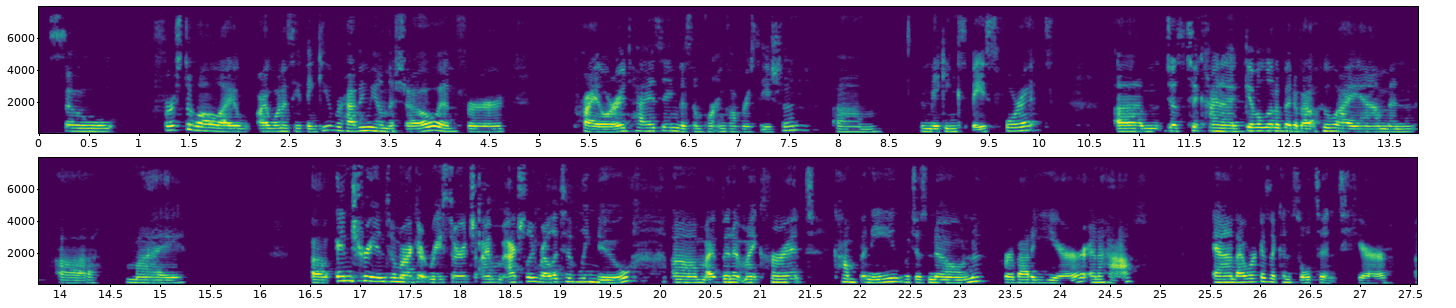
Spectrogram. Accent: Texas, United States; I'm born and raised in Texas. I don't tend to use Chicana. I think a lot of that is because my dad was an immigrant himself

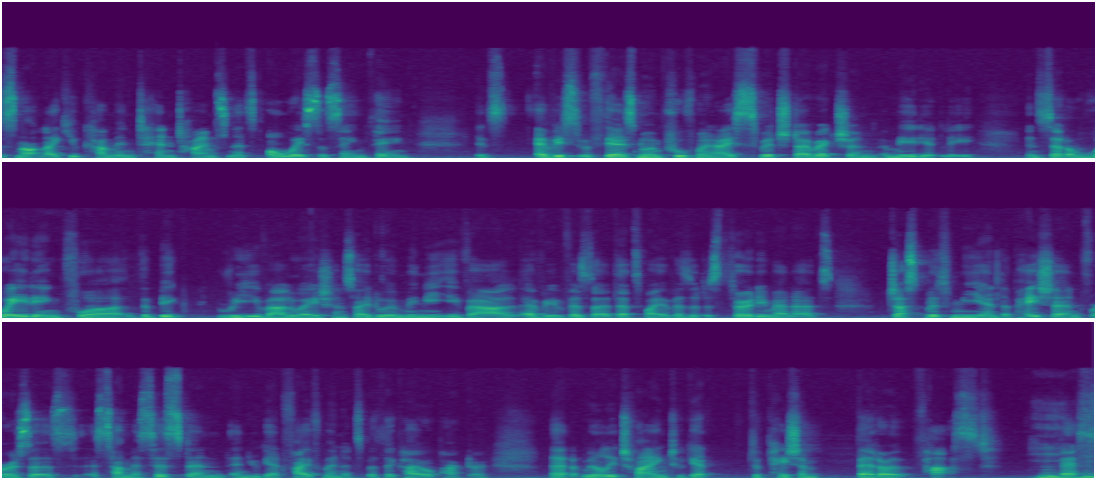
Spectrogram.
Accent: North Germany, Germany; Yeah, so I grew up in North Germany.

